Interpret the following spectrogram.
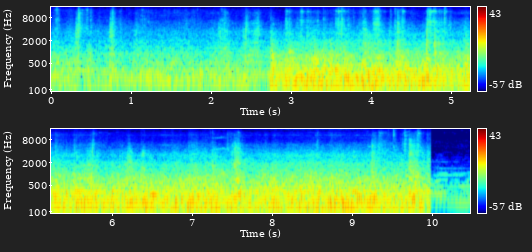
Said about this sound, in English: a train ride on a narrow-gauge military railway between the harbor and Manniku village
